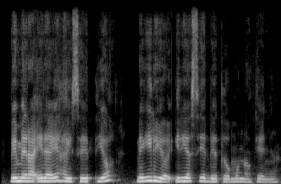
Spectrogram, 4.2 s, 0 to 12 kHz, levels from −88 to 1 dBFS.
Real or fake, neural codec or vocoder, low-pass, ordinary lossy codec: fake; codec, 24 kHz, 3 kbps, HILCodec; none; none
